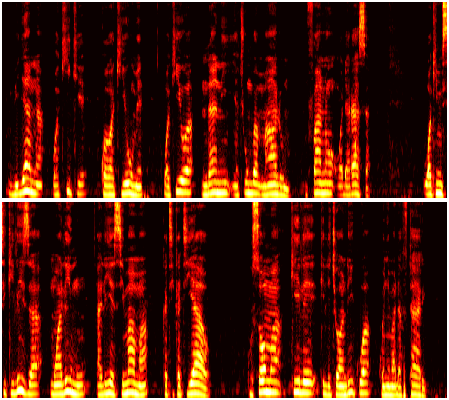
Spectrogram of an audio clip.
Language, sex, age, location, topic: Swahili, male, 25-35, Dar es Salaam, education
